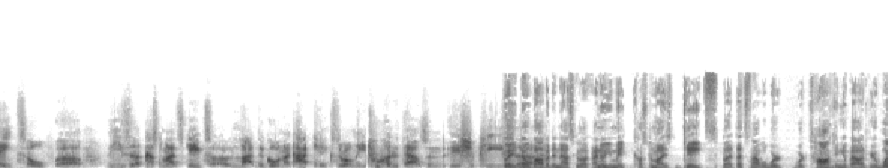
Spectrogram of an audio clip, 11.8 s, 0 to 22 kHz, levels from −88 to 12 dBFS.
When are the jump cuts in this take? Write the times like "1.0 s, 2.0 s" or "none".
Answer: 4.9 s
